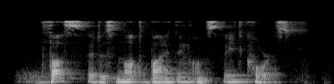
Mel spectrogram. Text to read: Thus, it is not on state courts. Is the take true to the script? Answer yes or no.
no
